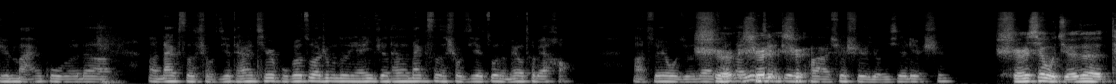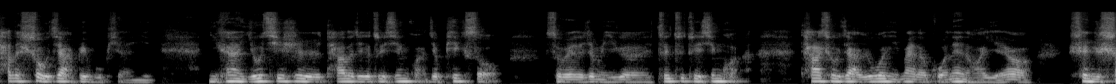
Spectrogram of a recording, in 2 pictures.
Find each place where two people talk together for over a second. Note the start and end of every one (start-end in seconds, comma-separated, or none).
6.9-8.2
